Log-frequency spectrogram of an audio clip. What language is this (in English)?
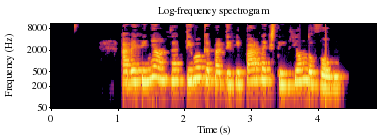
Galician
